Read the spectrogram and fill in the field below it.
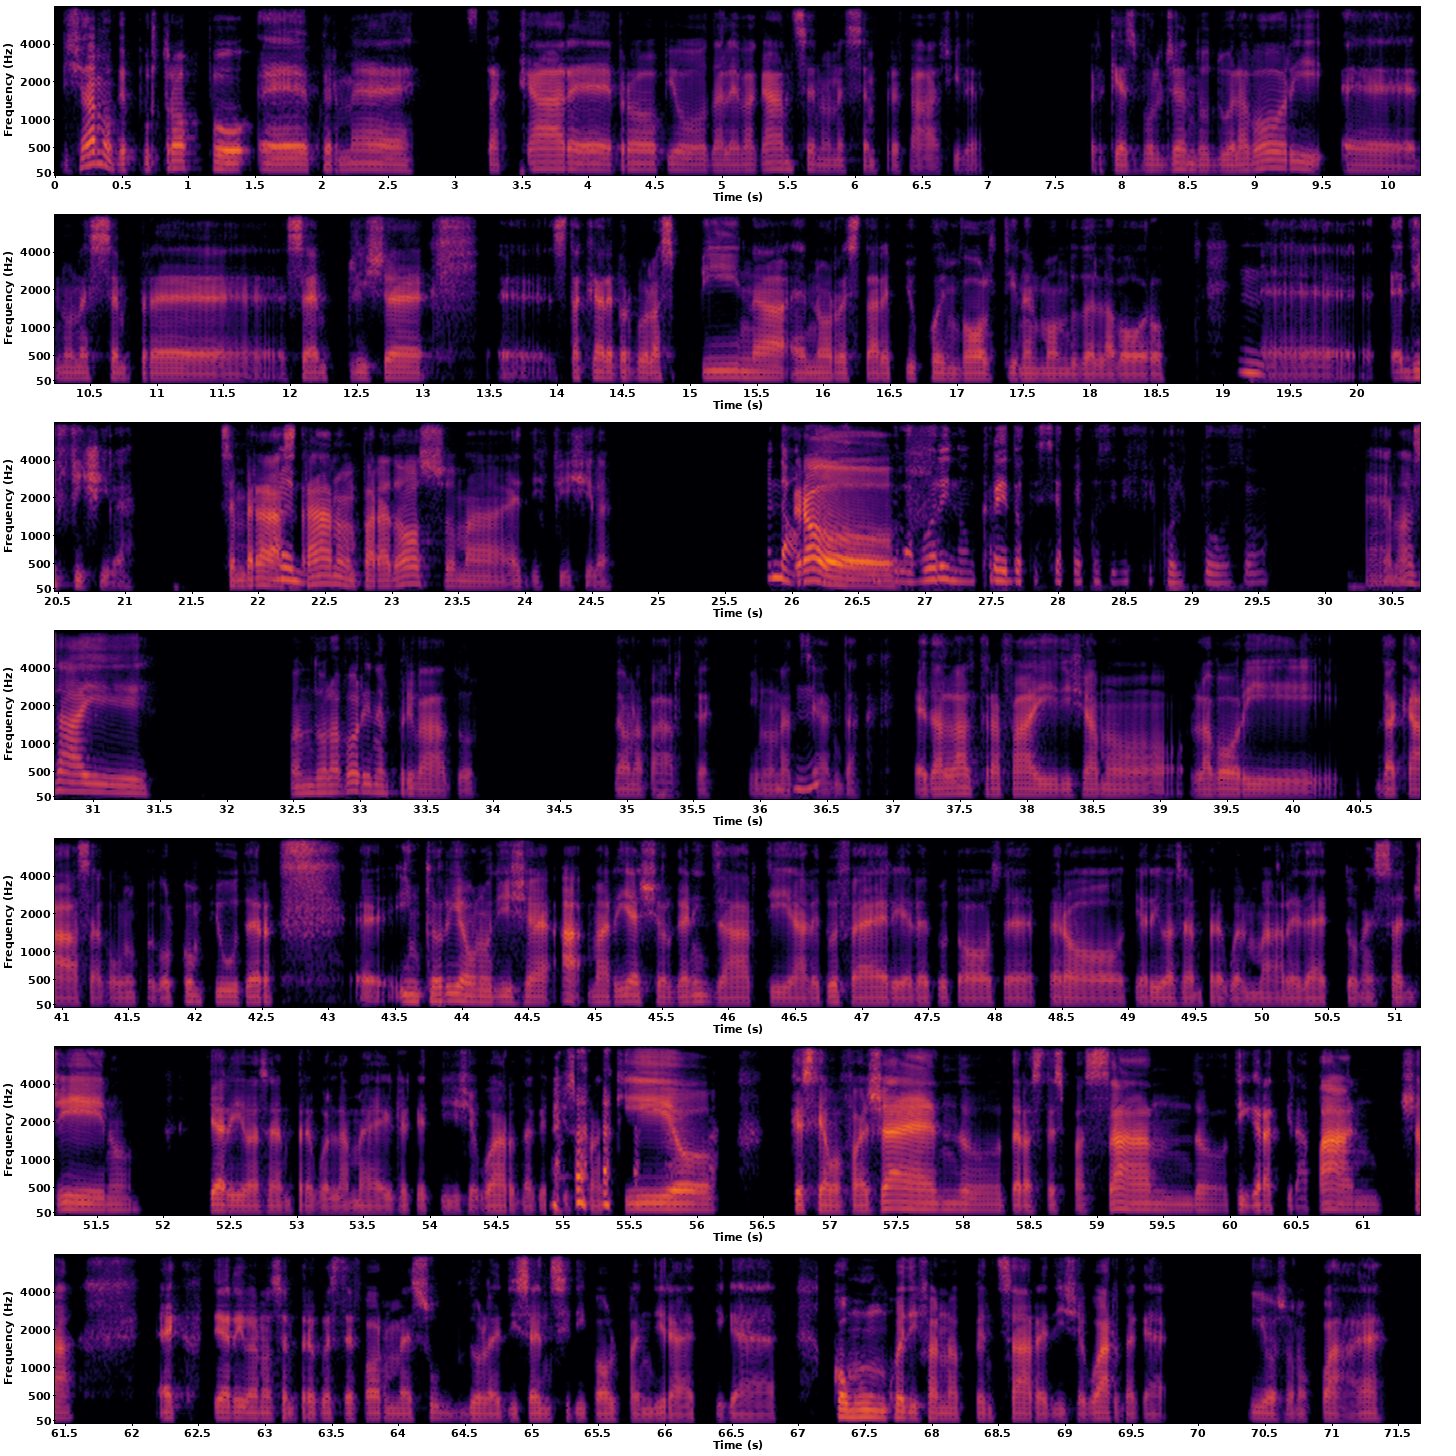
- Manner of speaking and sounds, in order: tapping; drawn out: "sempre"; teeth sucking; "Rimugini" said as "remuguni"; drawn out: "Però"; exhale; drawn out: "sai"; teeth sucking; put-on voice: "maledetto messaggino, ti arriva sempre … gratti la pancia"; laugh; teeth sucking
- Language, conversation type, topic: Italian, podcast, Come pianifichi le vacanze per staccare davvero dal lavoro?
